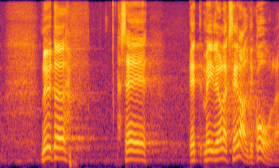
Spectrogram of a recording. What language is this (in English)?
Estonian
